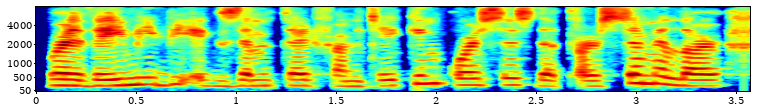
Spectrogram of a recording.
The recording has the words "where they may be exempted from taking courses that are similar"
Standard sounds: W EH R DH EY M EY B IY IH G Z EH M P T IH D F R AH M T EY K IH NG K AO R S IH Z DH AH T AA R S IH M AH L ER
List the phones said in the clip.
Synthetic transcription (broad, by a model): W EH R DH EY M EY B IY IH G Z EH M P T IH D F R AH M T EY K IH NG K AO R S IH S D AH T AA R S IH M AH L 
